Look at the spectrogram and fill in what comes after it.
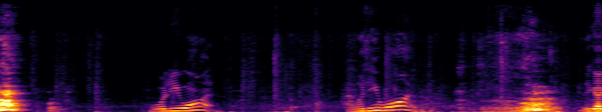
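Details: English Mastiff, one of six gentle giants talking back: two drawn-out tonal woo-woo yodels that rise and waver in pitch, separated by a pause, with a person's voice at the start and end.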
